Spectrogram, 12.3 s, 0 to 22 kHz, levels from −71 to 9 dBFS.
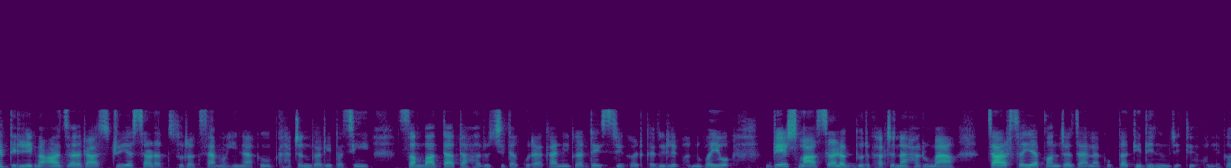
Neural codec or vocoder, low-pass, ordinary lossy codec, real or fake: codec, 16 kHz, 1 kbps, FunCodec, trained on Chinese and English, 50 frames a second; none; none; fake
